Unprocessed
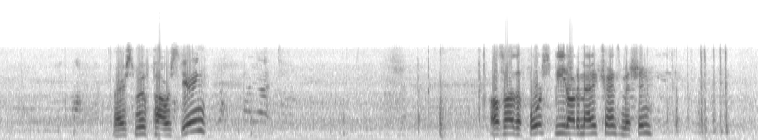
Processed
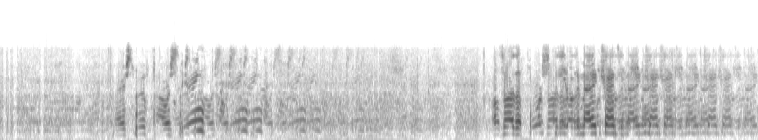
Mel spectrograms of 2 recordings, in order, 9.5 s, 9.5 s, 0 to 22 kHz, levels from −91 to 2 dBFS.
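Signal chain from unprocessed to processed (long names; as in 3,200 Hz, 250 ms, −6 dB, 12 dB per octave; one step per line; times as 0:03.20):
reverb reduction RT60 0.51 s
output level in coarse steps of 12 dB
volume swells 280 ms
surface crackle 29 per second −57 dBFS
on a send: feedback echo with a long and a short gap by turns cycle 732 ms, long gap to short 3 to 1, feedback 51%, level −9 dB
on the sum: level +5.5 dB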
